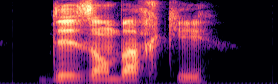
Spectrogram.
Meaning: disembark
- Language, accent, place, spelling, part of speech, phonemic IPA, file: French, France, Lyon, désembarquer, verb, /de.zɑ̃.baʁ.ke/, LL-Q150 (fra)-désembarquer.wav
